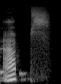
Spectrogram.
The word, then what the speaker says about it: abs: Không, mình không đọc là ABS. ABS, mình đọc là apps.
